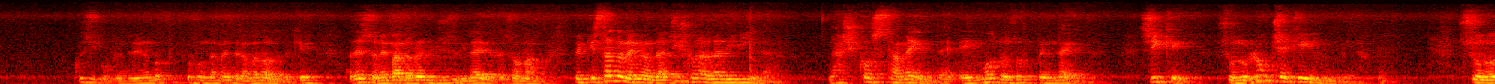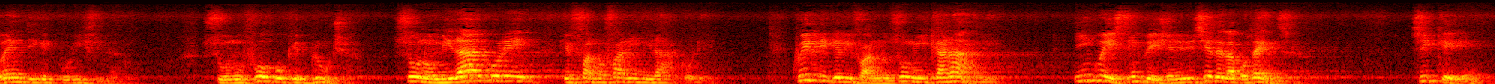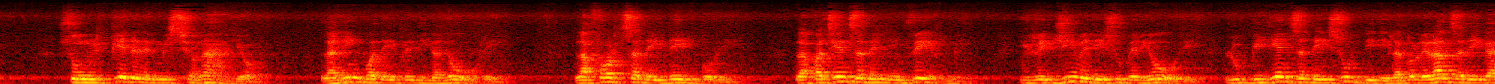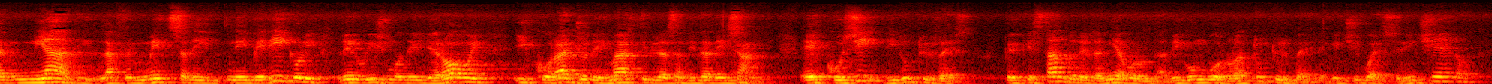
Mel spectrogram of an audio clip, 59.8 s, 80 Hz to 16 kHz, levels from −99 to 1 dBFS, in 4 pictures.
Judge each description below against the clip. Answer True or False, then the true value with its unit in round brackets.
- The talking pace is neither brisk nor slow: True (135 wpm)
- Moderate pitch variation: False (6.0 semitones)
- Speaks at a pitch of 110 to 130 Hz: False (140 Hz)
